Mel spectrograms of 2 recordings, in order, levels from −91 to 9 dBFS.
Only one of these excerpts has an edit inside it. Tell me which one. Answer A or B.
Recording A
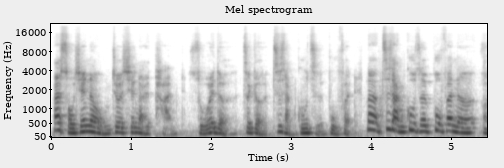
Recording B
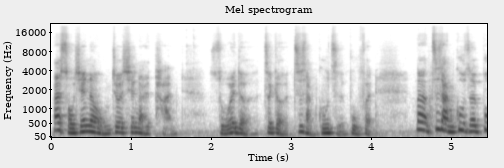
A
